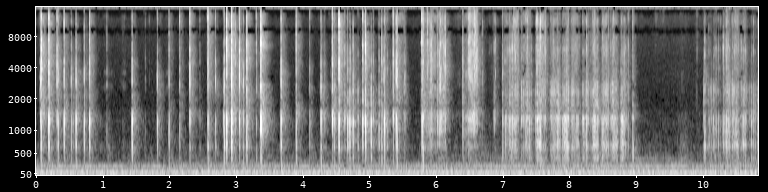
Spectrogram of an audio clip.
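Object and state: Plastic remote control, tapped and scratched.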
